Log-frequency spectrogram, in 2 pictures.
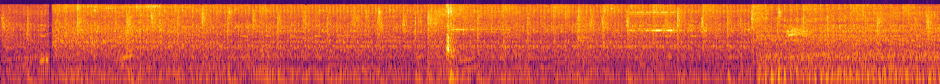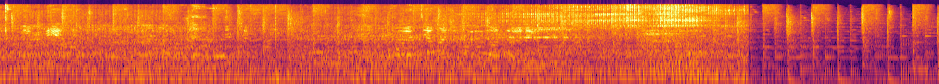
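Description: Outdoor roadside ambience of vehicle noise and people's voices, with background music under it. There is a sharp click about four and a half seconds in, the ambience grows louder around eight seconds in, and near the end it gives way to music alone.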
